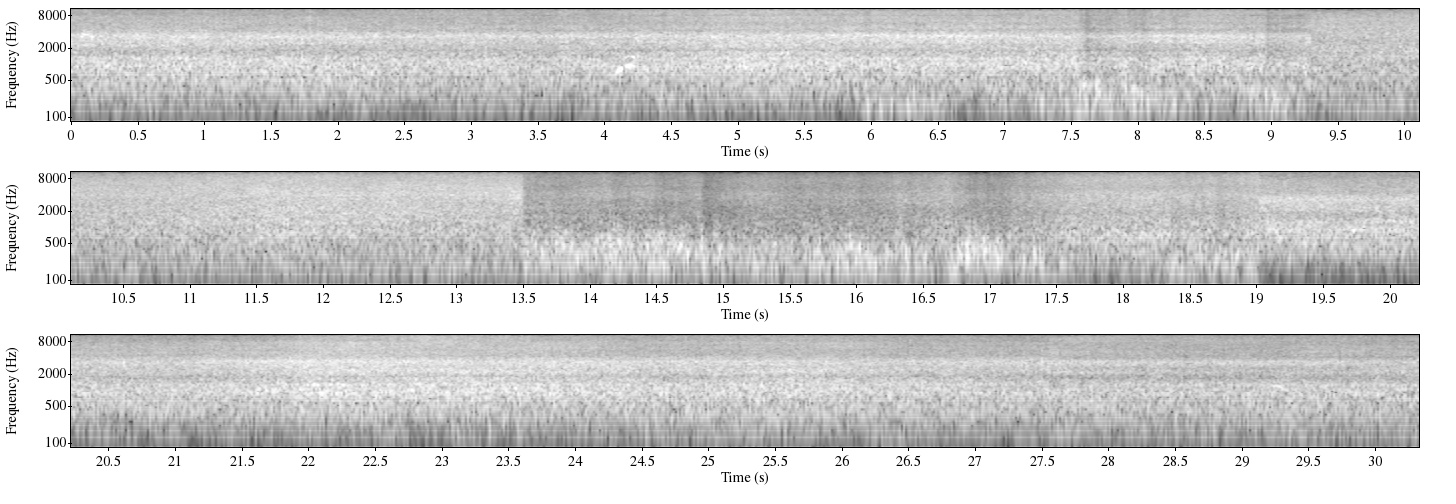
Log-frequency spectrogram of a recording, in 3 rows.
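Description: Ocean surf breaking and washing, with wind rumbling on the microphone. Between about 13 and 19 seconds in, the sound turns rougher and deeper, with less hiss.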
